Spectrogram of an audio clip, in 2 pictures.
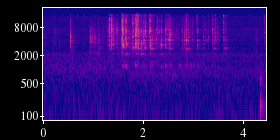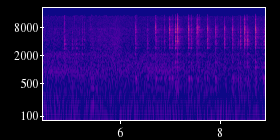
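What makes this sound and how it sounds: A liquid-filled glass Galileo thermometer with glass floats is tilted from horizontal to upright on a table and tapped with long nails, while the glass bulbs inside clink against each other. Quick, irregular, bright ticks and tinkles cluster densely early on, with a single duller knock near the middle. Lighter scattered taps follow toward the end.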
